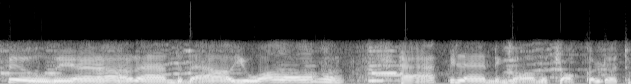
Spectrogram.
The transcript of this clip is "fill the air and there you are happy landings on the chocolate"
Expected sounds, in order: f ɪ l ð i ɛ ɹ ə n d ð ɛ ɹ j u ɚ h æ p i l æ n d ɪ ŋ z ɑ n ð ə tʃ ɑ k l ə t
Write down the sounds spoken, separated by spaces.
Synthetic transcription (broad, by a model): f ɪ l ð i ɛ ɹ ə n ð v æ l j u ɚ h æ p i l æ n d ɪ ŋ z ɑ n ð ə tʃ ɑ k l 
